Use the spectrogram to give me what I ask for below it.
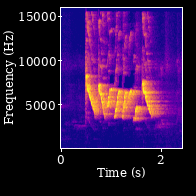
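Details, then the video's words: Agitated white-eye hunting for its flock: one sustained run of thin, high twittering notes, zigzagging up and down quickly for nearly two seconds before fading. "PLECI pasti emosi"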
